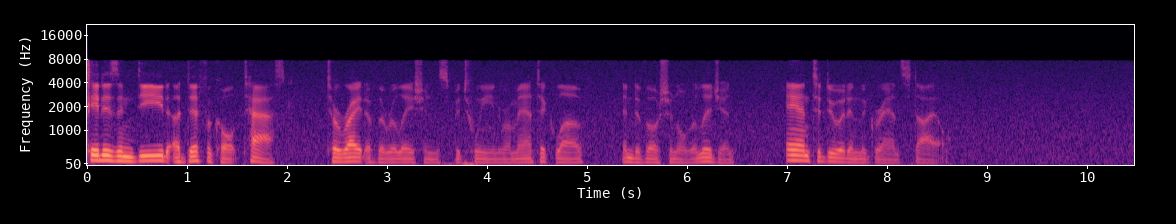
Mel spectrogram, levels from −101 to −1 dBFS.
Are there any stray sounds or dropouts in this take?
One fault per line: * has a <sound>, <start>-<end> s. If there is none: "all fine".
all fine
